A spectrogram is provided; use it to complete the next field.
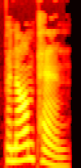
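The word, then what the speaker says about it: Phnom Penh: Cambodia I knew that now how the hell do I pronounce it PanAm pen oh I gotta think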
